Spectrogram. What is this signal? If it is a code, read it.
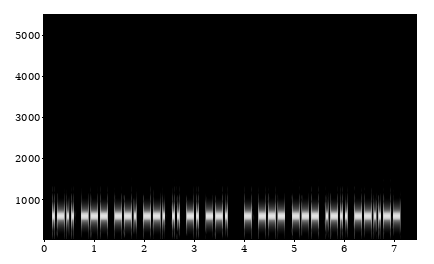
Morse code, heard as a keyed tone, about 25 wpm, 600 Hz. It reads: LOGGING TOOL,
